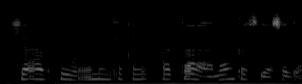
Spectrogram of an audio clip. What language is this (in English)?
Somali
